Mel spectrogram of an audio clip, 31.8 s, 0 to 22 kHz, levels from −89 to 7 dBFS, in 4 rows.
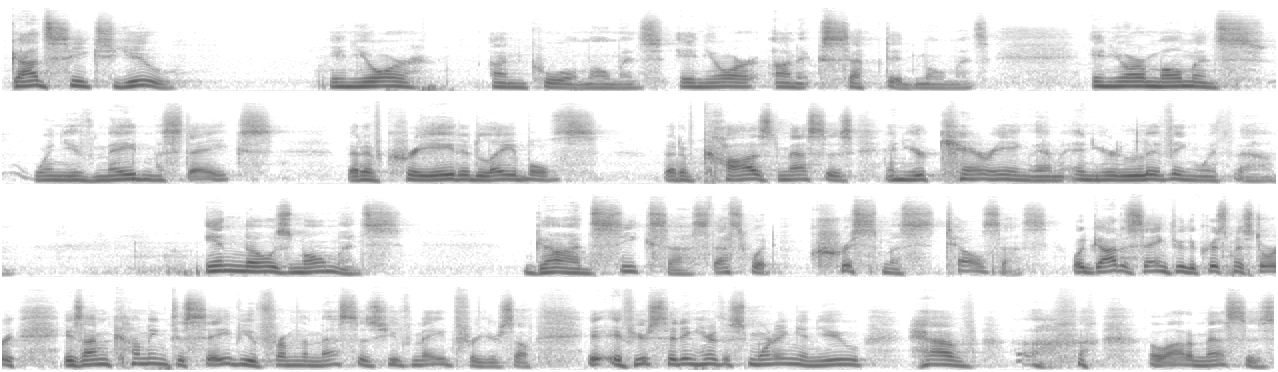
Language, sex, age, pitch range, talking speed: English, male, 50-69, 135-175 Hz, 150 wpm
